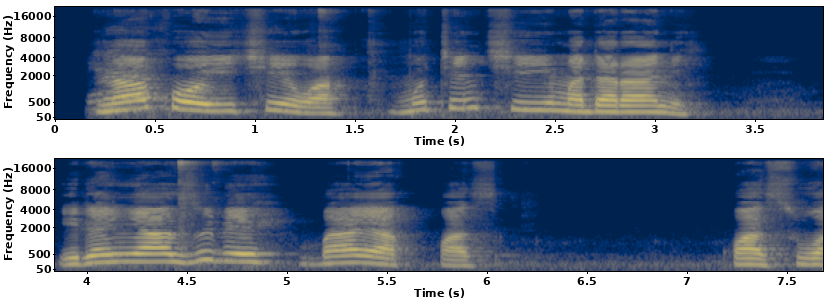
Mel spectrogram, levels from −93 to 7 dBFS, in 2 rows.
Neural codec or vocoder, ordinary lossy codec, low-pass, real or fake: none; none; none; real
